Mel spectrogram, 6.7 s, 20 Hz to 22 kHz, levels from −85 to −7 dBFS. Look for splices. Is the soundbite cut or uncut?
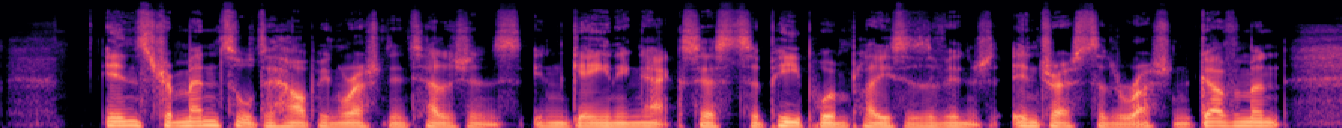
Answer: uncut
